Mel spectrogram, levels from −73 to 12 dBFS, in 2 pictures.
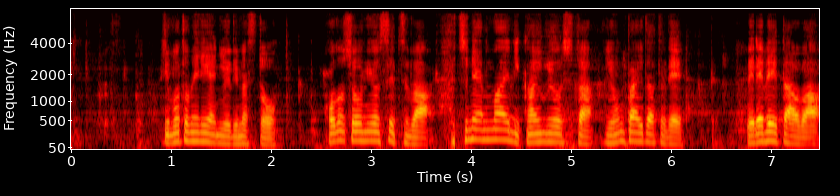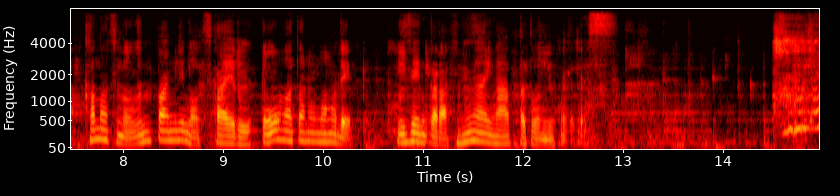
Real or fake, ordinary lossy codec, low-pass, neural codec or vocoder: fake; none; 7.2 kHz; codec, 24 kHz, 1 kbps, SNAC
